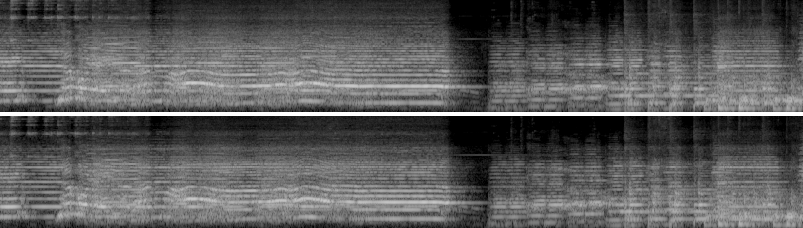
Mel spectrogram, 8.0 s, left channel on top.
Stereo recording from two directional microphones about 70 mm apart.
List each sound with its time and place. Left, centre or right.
0.0 s music: left
6.1 s music: left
